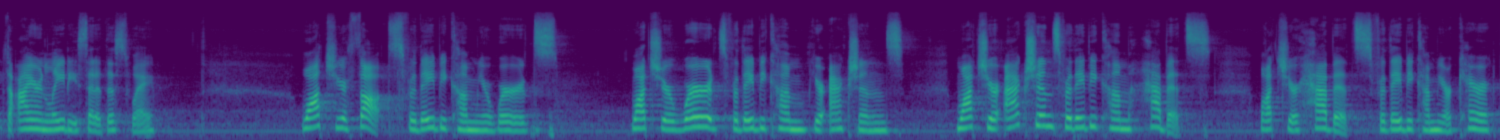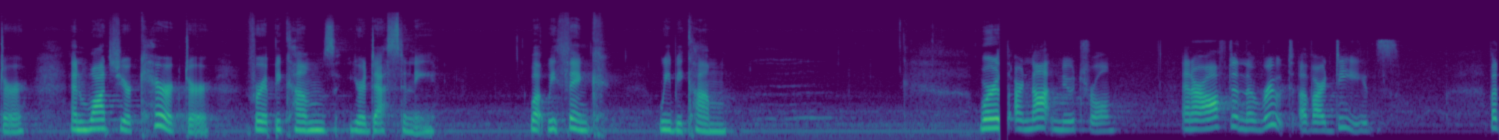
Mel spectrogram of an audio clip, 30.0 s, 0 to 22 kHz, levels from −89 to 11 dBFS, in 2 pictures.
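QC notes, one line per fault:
25.00–29.99 s, input switched to a poorer device: after an 80 ms gap the sound turns duller and about 5 dB quieter, with nothing above 7.5 kHz and faint new noise roughly 35 dB under the signal. The likely cause is a change to a narrower-band microphone or headset profile. The spectrogram shows a brief blank column, then a flat ceiling at 7.5 kHz and a raised noise floor. The waveform shows a short flatline and smaller peaks afterward.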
